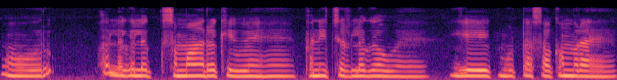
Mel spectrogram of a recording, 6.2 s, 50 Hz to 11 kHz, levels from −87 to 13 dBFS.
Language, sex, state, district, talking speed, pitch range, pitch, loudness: Hindi, female, Rajasthan, Bikaner, 165 wpm, 220-235 Hz, 230 Hz, -13 LUFS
